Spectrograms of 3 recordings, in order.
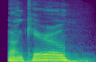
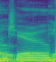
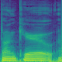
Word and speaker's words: Banchero: I mean, Paolo, I think it's pronounced Banchero. – Oh, Banchero. Yo, Banchero. Yeah. – Uh, an announcers pronouncing it Boncaro. I don't think that's right, but uh, that guy's, and I think he's the number one pick now.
